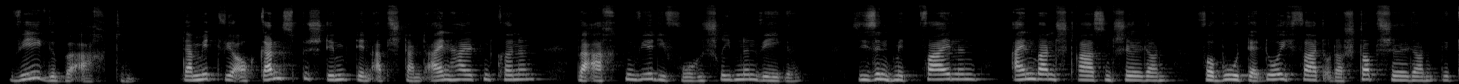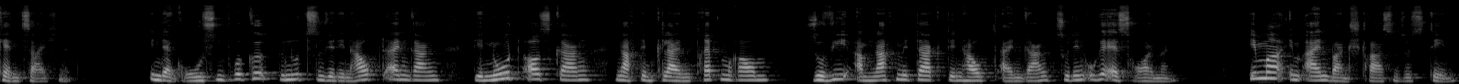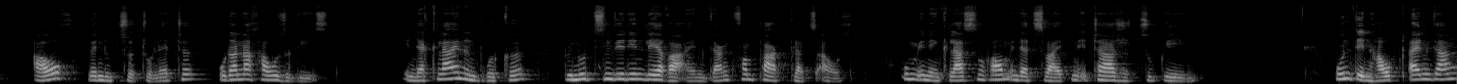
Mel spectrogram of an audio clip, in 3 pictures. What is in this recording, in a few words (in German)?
Deutsch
